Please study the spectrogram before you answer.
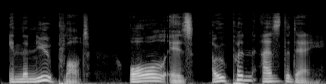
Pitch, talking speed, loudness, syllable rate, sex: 125 Hz, 185 wpm, -20 LUFS, 4.4 syllables/s, male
